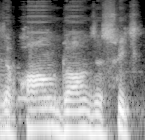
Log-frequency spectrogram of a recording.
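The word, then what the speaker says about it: je pense donc je suis: Tulisannya J pense doce J sweet. Bacanya the pong dong the sweet.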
